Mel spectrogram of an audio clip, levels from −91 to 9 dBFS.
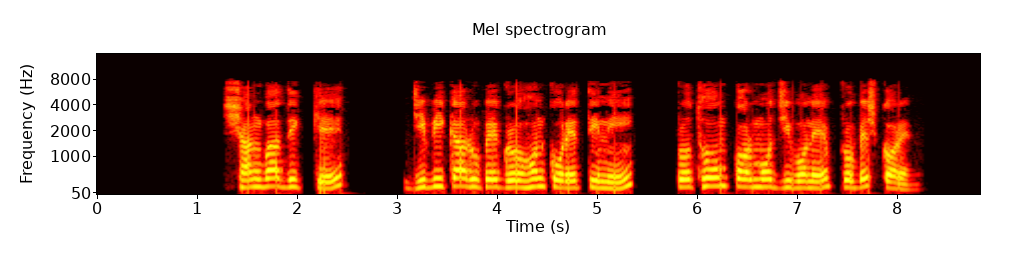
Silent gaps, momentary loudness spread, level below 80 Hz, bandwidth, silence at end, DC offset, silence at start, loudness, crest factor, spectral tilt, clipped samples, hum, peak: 2.09-2.13 s, 2.67-3.06 s, 5.44-5.79 s; 6 LU; -50 dBFS; 8 kHz; 0.7 s; under 0.1%; 1.3 s; -17 LUFS; 16 dB; -5.5 dB/octave; under 0.1%; none; -2 dBFS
